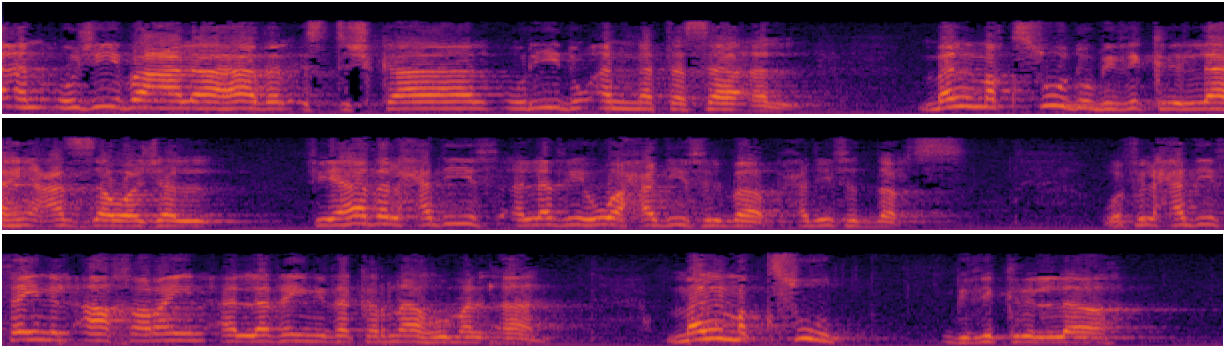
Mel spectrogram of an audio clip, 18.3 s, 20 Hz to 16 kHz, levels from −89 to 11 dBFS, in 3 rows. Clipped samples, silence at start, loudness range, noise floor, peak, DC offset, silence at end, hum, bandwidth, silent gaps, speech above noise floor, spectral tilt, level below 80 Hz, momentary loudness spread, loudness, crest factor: under 0.1%; 0 s; 5 LU; -53 dBFS; -10 dBFS; 0.2%; 0.3 s; none; 8.6 kHz; none; 27 dB; -3 dB/octave; -64 dBFS; 11 LU; -26 LUFS; 18 dB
